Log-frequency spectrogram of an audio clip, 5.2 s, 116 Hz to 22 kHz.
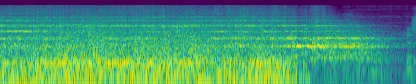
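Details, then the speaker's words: Fully built high-compression BMW M54 first start: loud steady metallic grinding with ringing whine, starter not disengaging; sparks seen underneath, something happened at bottom end. "starter is not disengaging. There was like some sparks that flew underneath and there's something happened on the bottom end."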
